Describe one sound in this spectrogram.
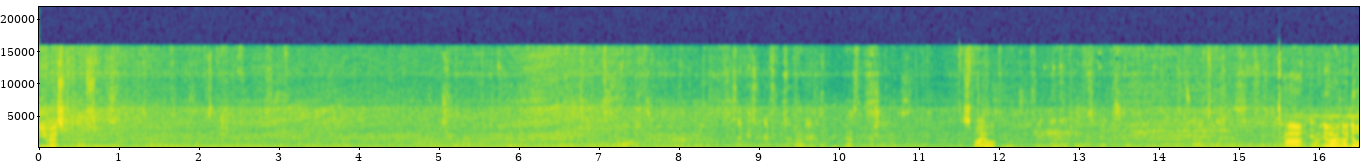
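Young women talk and laugh nearby, outdoors.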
